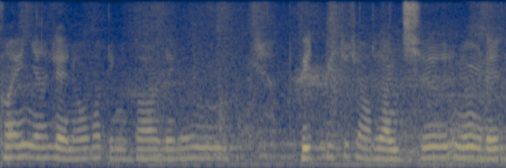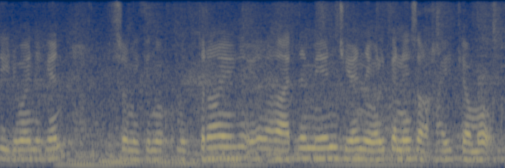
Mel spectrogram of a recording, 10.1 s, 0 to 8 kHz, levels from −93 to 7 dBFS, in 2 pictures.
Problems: none marked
